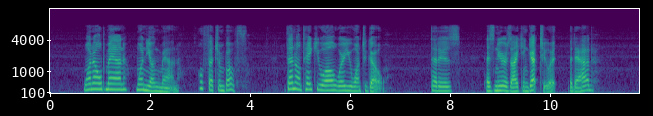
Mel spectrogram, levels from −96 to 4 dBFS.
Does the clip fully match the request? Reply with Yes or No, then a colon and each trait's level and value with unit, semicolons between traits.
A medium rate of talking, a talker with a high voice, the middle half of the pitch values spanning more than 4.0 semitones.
Yes: average, 165 wpm; high, 200 Hz; average, 4.7 semitones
